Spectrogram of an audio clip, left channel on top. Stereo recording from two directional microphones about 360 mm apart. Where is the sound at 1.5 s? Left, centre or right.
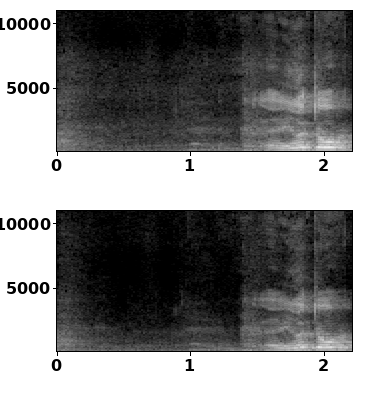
Left.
